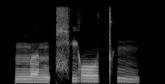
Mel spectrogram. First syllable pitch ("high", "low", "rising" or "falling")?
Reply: low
